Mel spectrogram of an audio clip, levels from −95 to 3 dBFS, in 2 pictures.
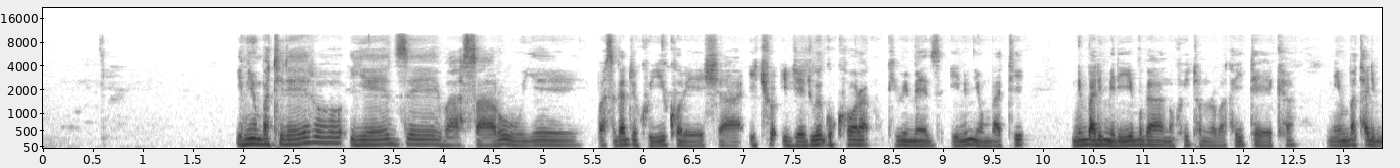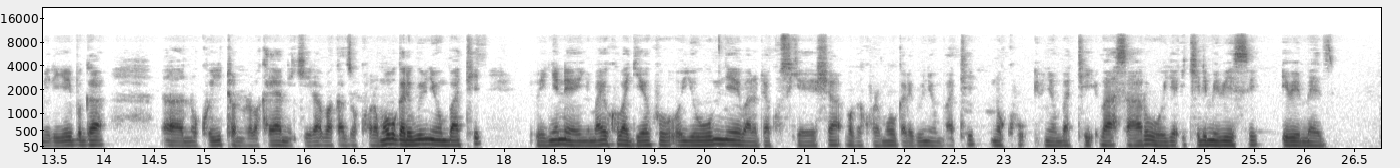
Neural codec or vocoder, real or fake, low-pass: none; real; 9.9 kHz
